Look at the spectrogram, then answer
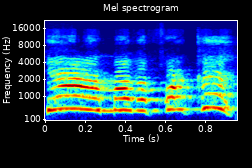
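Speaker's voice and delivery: very high, squeaky, tiny recorded-sounding voice. In a tabletop game, voicing a recorded message coming from the eggs, tiny recorded voice. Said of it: "you hear a little voice coming from a recorded message".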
